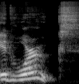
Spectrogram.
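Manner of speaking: loud, yelled-out call.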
